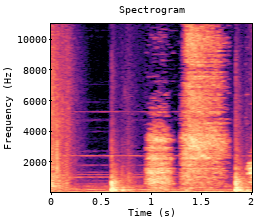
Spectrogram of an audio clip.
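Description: Sound effects of a paper letter being handed over: a soft thunk, then a short rustle of paper about a second in, then another thunk near the end, over background music.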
